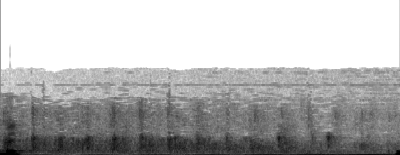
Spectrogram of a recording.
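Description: Audience applauding, a dense spatter of many hands clapping that swells slightly toward the end.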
